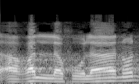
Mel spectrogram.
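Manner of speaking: ordinary delivery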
